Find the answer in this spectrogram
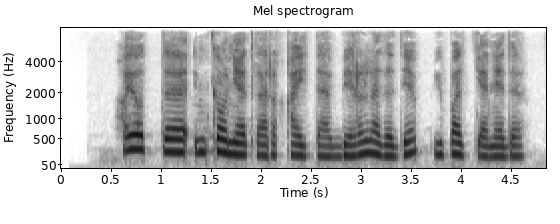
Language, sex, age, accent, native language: Uzbek, female, 18-24, Navoiy, Uzbek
